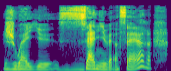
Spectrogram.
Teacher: There is what's called a liaison between the words joyeux and anniversaire. And that liaison brings the z sound between the two words.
